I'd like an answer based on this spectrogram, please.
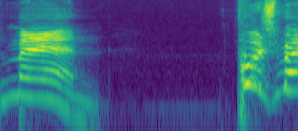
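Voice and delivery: high, loud proud reveal; proud exclamation. Retold or imitated. Co-host imitating Bushman revealing himself, proud high shout. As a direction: proclaim it high, full of showy pride. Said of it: "he's so proud of it".

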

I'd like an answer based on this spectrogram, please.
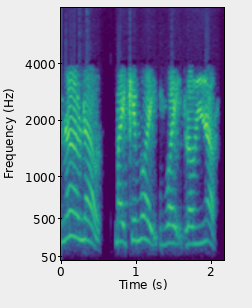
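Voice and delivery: high, lightly voiced impression of a big American star; high mock John Voight. [name] imitating John Voight telling Martin to let him keep rehearsing. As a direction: pitch up and play the star waving him on. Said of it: "he went".

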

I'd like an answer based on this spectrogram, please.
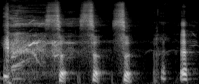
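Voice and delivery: laughing stutter on a hissed S. Real, not acted. Podcaster stuck on a word, laughing stutter. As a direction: get stuck on the S and crack up. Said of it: "There goes that stutter".

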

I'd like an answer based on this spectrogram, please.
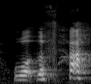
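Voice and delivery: laughing disbelief. Retold or imitated. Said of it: "'Cause it was just like".

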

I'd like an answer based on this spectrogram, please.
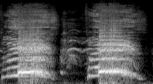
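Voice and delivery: loud high laughing please; shouted plea. Real, not acted. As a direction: yell please at her, half laughing. Begging friend not to cry.

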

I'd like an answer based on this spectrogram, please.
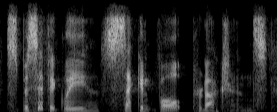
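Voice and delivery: usual speaking voice

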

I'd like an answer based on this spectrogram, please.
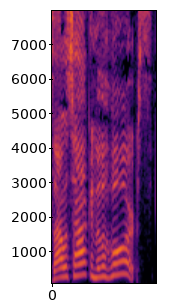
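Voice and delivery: high, teasing Kyle correction; mock Kyle. Kyle telling Sutton she meant the horse, high and teasing. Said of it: "Kyle says".

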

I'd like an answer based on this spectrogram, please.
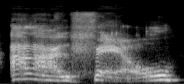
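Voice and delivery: stretched-out mock punk hello. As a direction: imitate a punk sauntering over to say hello. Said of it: "this bloke comes over and he goes".

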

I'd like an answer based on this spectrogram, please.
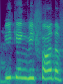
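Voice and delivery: words spoken through a laugh. Real, not acted. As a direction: chuckle your way through it. Laughing while introducing guest.

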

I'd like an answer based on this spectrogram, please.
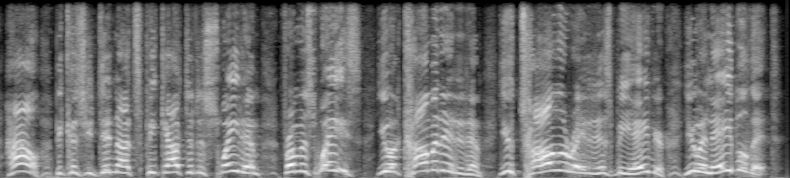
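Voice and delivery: high, insistent sermon delivery; impassioned preaching. Acted. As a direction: drive each accusation home like a preacher. Preaches at full force.

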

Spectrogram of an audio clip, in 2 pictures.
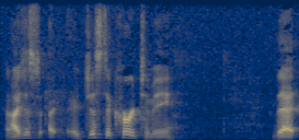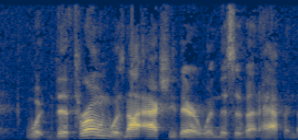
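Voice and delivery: usual speaking voice

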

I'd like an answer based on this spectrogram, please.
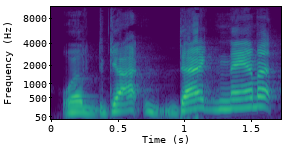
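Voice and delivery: put-on slow Southern accent drawl. Shopper in a small town store, in a Southern accent. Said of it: "talking in Southern accents".

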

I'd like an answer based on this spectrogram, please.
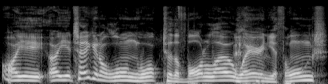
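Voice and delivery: broad mock Aussie; hammed-up Aussie bloke; Australian accent. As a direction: lay on a thick Australian accent. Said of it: "doing Australian accents".

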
